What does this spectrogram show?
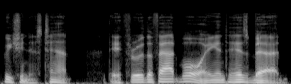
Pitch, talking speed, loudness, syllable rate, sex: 95 Hz, 225 wpm, -18 LUFS, 5.3 syllables/s, male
